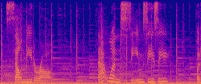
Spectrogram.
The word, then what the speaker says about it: salmeterol: to emphasize and more for example salmeterol looks like cell material the correct pronunciation is cell meterol that one seems easy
